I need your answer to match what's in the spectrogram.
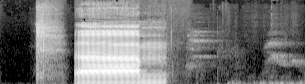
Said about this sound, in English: If you can hear that, that's my bloody dog. Yeah, I can't hear that. She's going crazy. She thinks there's a mouse under the fridge, and there is not.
